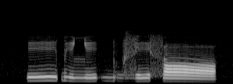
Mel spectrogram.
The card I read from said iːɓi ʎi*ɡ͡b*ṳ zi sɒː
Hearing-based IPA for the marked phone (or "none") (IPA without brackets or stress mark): ɡ͡b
